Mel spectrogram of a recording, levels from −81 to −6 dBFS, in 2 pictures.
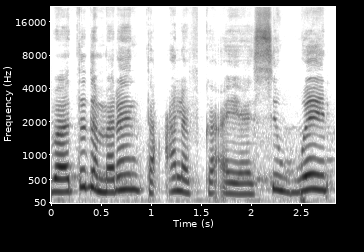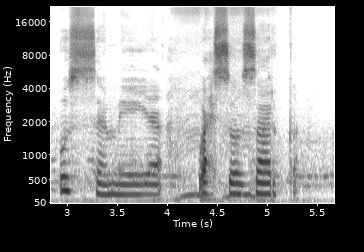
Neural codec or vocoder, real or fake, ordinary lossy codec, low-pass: vocoder, 44.1 kHz, 128 mel bands, Pupu-Vocoder; fake; none; none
